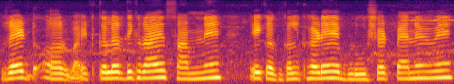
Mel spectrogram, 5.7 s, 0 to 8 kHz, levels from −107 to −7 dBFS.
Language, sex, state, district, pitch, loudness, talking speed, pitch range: Hindi, female, Maharashtra, Mumbai Suburban, 215 Hz, -15 LUFS, 170 wpm, 200-230 Hz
